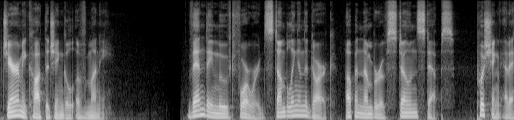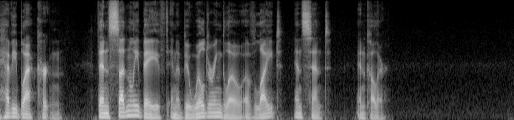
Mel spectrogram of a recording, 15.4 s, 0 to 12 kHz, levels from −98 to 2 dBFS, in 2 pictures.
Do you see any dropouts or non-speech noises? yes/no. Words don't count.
no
